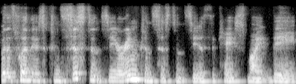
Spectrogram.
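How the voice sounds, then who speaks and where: Somewhat breathy and very deep in pitch, a woman with a Canadian accent speaks at a moderate pace with ordinary pitch variation. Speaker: customer service expert and speaker. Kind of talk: podcast interview.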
